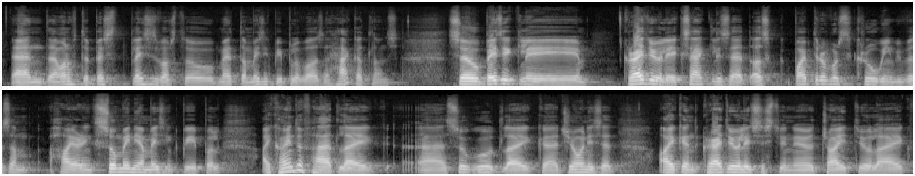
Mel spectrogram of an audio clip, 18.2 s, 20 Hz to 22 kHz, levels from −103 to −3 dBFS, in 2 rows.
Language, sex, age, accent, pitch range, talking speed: Danish, male, 30-49, Finnish, 110-125 Hz, 175 wpm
